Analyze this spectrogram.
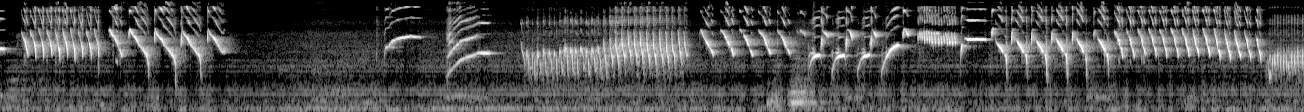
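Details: Tutor recording of a canary in vigorous 'gacor' song, 'cengkok mewah' style. Quick descending sweeps, a pause, a few rising whistles, a raspy buzz, then a long stretch of fast repeated chirped phrases.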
